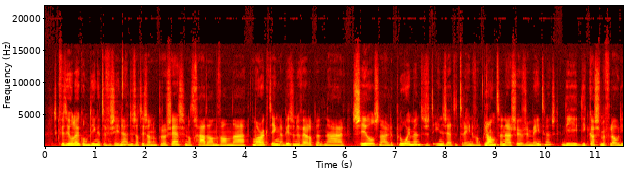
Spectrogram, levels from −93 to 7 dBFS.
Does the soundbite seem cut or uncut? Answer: cut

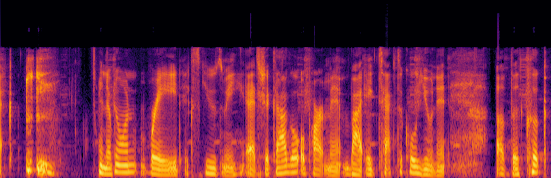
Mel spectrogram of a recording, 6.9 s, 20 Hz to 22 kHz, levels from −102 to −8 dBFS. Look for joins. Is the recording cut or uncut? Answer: cut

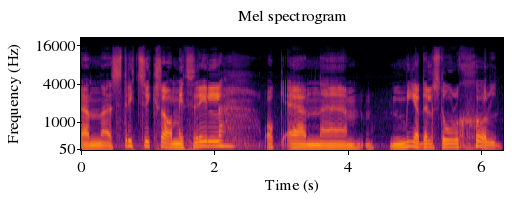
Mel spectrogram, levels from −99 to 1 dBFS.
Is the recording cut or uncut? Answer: uncut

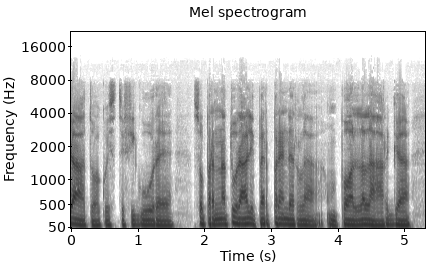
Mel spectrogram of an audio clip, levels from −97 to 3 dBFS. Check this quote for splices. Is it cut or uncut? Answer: uncut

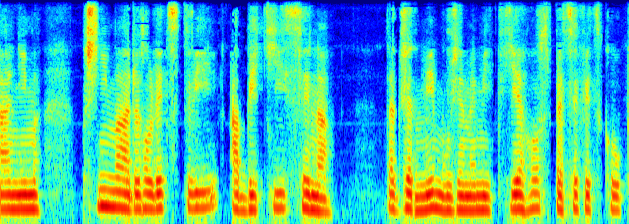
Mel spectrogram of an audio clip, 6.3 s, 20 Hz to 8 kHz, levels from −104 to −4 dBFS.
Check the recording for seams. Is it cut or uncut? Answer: cut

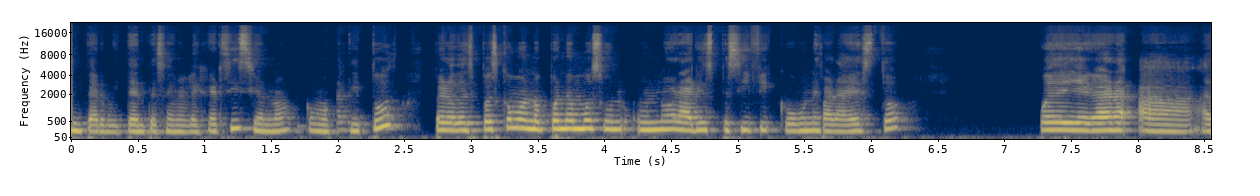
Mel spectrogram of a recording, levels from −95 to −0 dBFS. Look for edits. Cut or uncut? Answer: cut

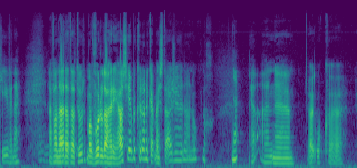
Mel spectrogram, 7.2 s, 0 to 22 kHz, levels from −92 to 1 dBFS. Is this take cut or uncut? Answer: uncut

